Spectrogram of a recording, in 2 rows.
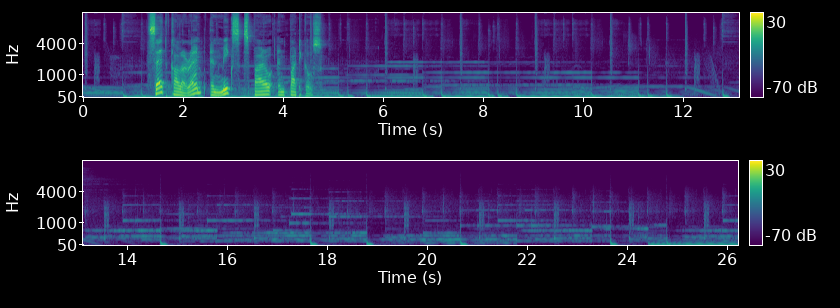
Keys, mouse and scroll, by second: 0.4 shift+a, 5.5-7.6 drag, 8.6 click, 10.2 click, 11.4-13.5 drag, 14.3-15.4 scroll down 10, 15.8-17.5 middle drag, 17.5-18.8 middle drag, 18.8 click, 18.9 g, 23.8-25.3 drag, 26.0-26.2 drag.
